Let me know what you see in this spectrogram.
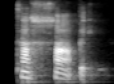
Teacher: I want you to be speaking that aspirated L sound.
